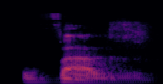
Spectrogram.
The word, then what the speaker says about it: Vav: It's actually pronounced and it sounds like a V in English, and the word is Vav.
